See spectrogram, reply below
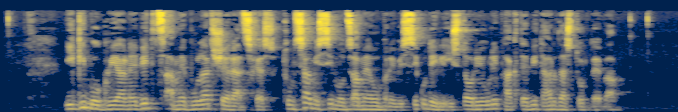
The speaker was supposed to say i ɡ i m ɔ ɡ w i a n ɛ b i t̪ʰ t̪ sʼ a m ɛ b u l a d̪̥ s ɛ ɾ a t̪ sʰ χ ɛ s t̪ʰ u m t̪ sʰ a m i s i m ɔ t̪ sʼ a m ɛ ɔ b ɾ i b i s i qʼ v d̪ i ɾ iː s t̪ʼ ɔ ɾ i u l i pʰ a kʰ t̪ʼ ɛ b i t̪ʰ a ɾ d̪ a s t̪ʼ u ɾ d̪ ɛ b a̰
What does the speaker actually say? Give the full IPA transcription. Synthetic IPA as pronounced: i ɡ i m ɔ ɡ w i a n ɛ b i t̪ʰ t̪ sʼ a m ɛ b u l a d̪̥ ʃ ɛ ɾ a t̪ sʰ χ ɛ s t̪ʰ u m t̪ sʰ a m i s i m ɔ t̪ sʼ a m ɛ ɔ b ɾ i v i s i kʼ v d̪ i l iː s t̪ʼ ɔ ɾ i u l i pʰ a kʰ t̪ʼ ɛ b i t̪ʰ a ɾ d̪ a s t̪ʼ u ɾ d̪ ɛ b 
